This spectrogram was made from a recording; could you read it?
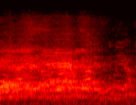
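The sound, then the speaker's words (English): A crowd murmurs together in a steady, overlapping babble of voices, a low chatter of agreement that holds at an even level and fades slightly toward the end. “Oh, this crowd is in agreement with me.”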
